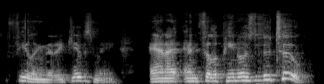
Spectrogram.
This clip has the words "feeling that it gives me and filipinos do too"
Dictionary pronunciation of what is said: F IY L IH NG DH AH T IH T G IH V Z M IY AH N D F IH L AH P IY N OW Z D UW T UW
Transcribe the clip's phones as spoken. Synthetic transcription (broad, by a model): F IY L IH NG DH AH T IH T G IH V Z M IY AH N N F IH L AH P IY N OW Z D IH T UW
